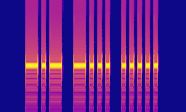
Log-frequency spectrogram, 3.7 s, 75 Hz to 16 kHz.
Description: Morse code, heard as a keyed tone, about 15 wpm, 700 Hz. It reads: KB5
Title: USA Call Sign Prefixes - 15wpm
